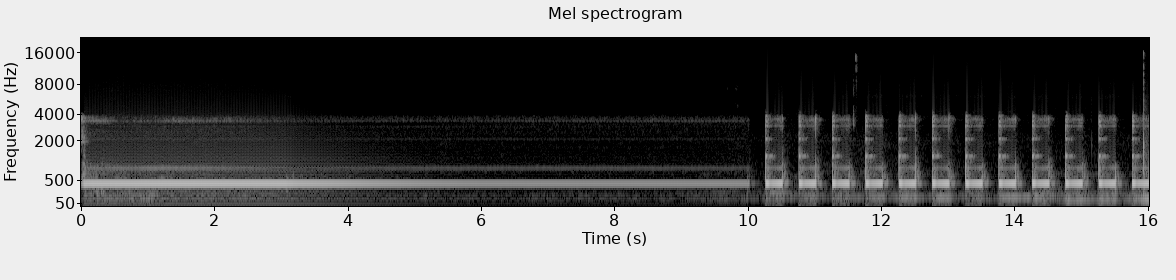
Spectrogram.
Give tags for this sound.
en; espera; fono; line; phone; sonido; sound; tel; waiting

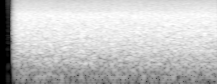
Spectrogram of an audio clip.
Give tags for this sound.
Salmon; Baranof; Island; Alaska; Stream

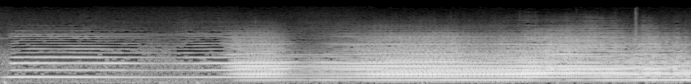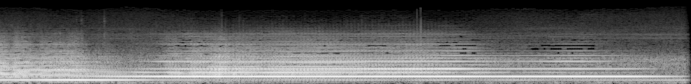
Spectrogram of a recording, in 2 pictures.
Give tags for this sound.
creak; gate; groan; hinges; iron; metal; moan

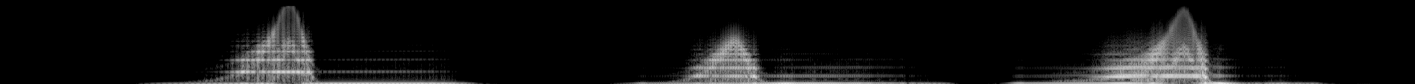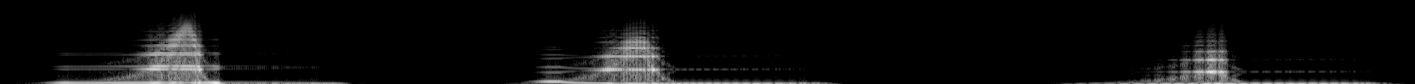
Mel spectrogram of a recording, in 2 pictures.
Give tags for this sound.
bleep; clavia; distorted; evolving; fx; harsh; modular; nord; screech; slow; synth; texture; wah

